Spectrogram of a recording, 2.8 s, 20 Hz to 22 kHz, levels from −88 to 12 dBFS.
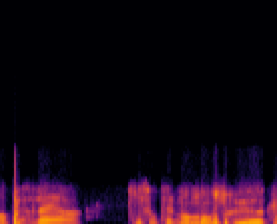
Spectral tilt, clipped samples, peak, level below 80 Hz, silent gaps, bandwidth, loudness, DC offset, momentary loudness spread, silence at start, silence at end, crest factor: -7.5 dB/octave; under 0.1%; 0 dBFS; -62 dBFS; none; 7 kHz; -19 LUFS; under 0.1%; 15 LU; 0 s; 0 s; 18 dB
